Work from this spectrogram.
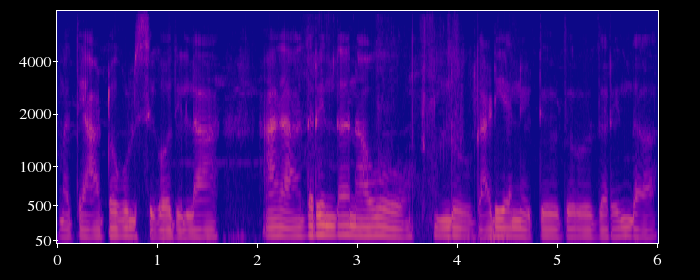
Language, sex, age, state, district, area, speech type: Kannada, male, 18-30, Karnataka, Chikkaballapur, rural, spontaneous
